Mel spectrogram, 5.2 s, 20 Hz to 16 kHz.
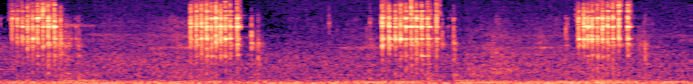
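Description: Puller being tightened by hand to draw the harmonic balancer off a 2003 Jeep Liberty Sport 3.7 engine, giving four evenly spaced bursts of ratcheting clicks, close and moderately loud, with no talk.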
